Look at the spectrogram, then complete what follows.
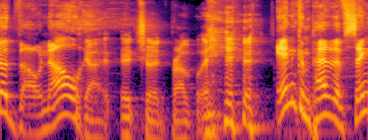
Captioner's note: laughs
